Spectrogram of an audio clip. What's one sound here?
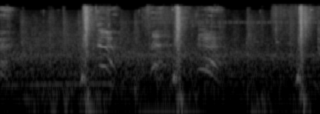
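A man grunts in pain close by.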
